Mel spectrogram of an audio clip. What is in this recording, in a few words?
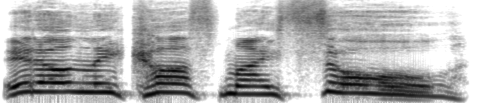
Female Blood Elf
